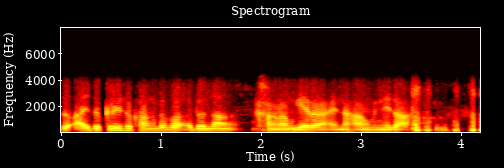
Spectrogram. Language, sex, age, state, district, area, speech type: Manipuri, male, 18-30, Manipur, Kangpokpi, urban, conversation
